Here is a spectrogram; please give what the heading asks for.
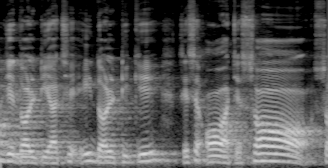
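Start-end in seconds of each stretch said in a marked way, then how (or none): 3.0-4.1 স, স, each vowel held long; two sustained, open স syllables; long drawn-out syllable. Shown as a demonstration. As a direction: stretch each স as far as it will go. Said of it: "অনেকটা টান দিয়ে উচ্চারণ করতে পারি".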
